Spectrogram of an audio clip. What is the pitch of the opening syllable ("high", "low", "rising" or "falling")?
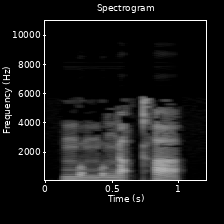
falling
